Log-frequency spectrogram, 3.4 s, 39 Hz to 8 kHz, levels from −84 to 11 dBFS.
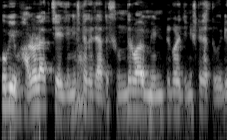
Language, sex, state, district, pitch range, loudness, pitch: Bengali, male, West Bengal, North 24 Parganas, 110-135 Hz, -18 LUFS, 120 Hz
